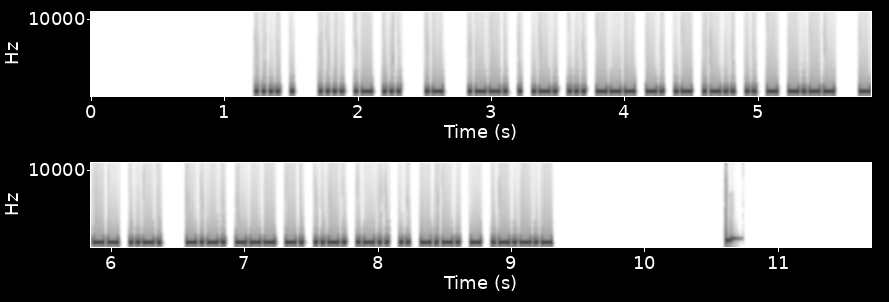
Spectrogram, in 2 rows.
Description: Morse code, heard as a keyed tone, about 44 wpm, 700 Hz. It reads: HE HAS A PERSONALITY OF CONFLICT.
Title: Sentences from Top 1400 Words 45wpm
